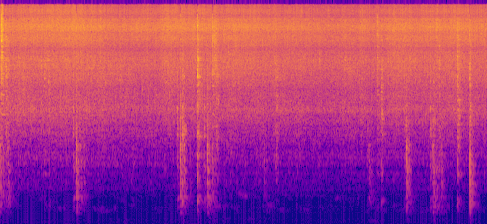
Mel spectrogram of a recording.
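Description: Chopped garlic fries in hot oil with a steady, bright sizzle, broken by occasional clicks and scrapes of a spoon stirring in the pan.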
